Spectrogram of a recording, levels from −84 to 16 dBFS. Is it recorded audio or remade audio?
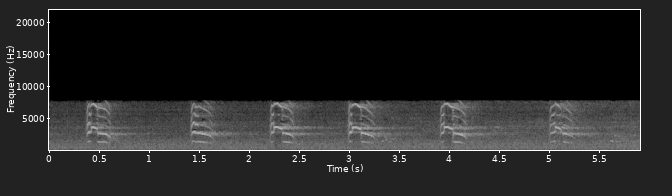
recorded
